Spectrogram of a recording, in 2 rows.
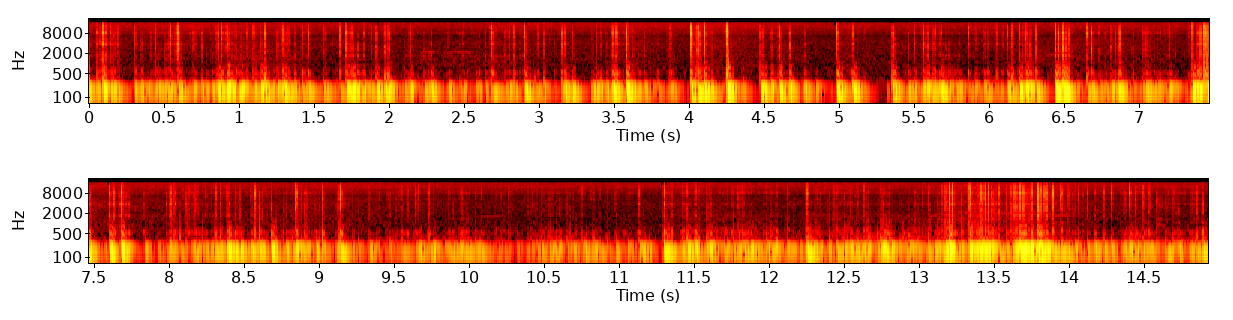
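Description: Long dark fingernails of both hands scratch the small, hollow, round metal mesh grille of a Blue Yeti Nano microphone. The result is a continuous, dense, muffled rumbling scrape centred low around 150 Hz, with brief bright clicks and taps breaking through at moments.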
